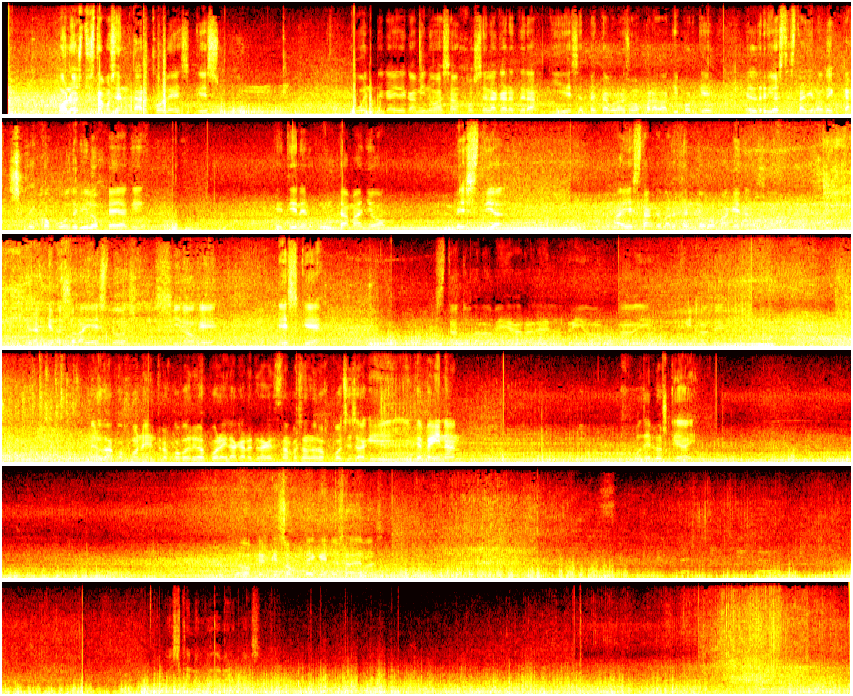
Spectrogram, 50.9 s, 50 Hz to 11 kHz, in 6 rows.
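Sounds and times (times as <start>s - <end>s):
highway traffic passing: 0.0s - 44.1s, 45.4s - 50.9s
wind on microphone: 0.0s - 50.9s.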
